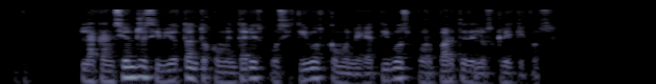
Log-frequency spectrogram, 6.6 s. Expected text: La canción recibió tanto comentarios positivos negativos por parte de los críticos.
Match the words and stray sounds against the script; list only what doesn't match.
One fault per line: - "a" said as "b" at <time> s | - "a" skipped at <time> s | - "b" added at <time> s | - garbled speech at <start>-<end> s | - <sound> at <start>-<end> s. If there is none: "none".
- "como" added at 3.3 s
